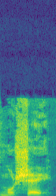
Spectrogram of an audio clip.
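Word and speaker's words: משה: a full human being his name properly is ma che which is spelled mim shin-hey and those letters encode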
